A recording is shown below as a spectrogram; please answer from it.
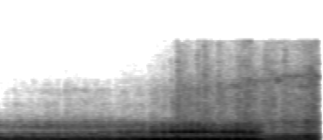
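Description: A loud, sustained low rumble with a layer of steady high tones, the kind of drone used as dramatic sound design in a film trailer.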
